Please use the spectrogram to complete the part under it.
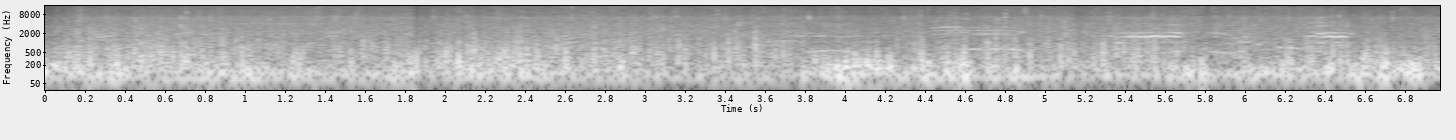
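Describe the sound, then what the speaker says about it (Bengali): Heavy rain pours down at a zoo garden in Mumbai, a dense, loud, unbroken hiss of drops hitting surfaces, with faint high calls or voices briefly showing through the downpour. "জু গার্ডেনেই এখন আমরা রয়েছি, আর বৃষ্টিটাও প্রচণ্ড বেগে এসেছে।"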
